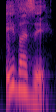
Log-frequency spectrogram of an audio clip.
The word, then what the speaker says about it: évaser: Évaser. Remember, one S between two vowels. Z.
